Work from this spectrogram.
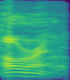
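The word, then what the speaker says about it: Ohren: how do you say his last name Oh Oberon probably record it with him and then we're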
